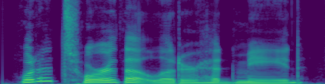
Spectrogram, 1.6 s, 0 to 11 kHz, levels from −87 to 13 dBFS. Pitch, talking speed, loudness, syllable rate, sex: 215 Hz, 260 wpm, -16 LUFS, 6.0 syllables/s, female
